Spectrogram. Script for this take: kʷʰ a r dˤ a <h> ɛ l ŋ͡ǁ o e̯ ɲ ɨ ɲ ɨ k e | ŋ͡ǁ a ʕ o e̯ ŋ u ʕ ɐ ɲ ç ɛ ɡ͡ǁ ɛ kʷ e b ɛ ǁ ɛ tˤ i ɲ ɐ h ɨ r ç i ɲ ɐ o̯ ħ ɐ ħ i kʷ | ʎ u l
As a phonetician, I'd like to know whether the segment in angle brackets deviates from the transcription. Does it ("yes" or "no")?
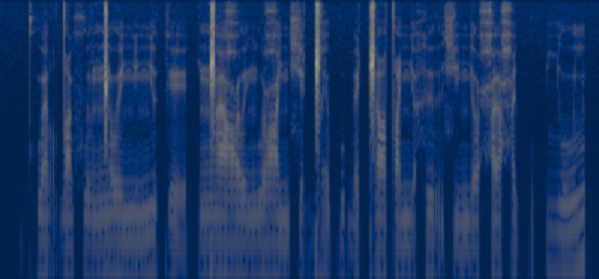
yes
